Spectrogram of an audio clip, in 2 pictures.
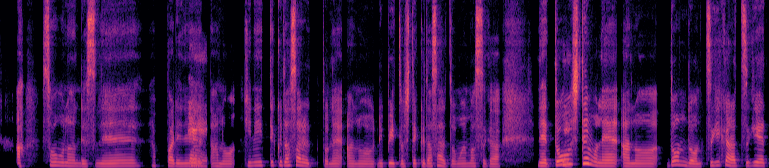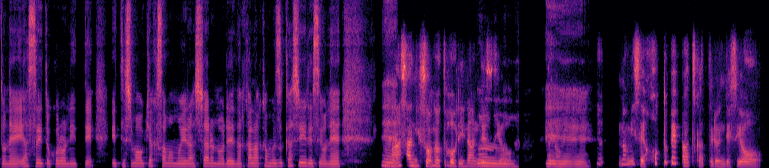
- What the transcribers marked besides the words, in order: none
- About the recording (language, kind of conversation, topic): Japanese, advice, 社会の期待と自分の価値観がぶつかったとき、どう対処すればいいですか？
- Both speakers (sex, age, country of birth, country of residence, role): female, 35-39, Japan, United States, advisor; female, 45-49, Japan, Japan, user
